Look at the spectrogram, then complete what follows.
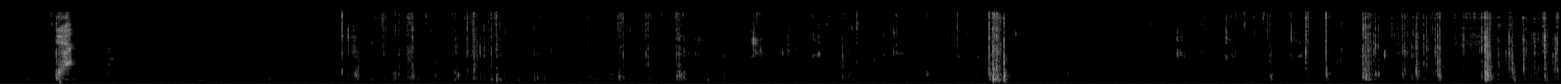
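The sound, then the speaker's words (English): Crisp crunching of someone chewing cold lettuce from a head of lettuce taken from the fridge: a sharp first bite, then a steady run of wet, snappy chews and crackles with brief pauses, no talking. “I'm eating lettuce.”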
